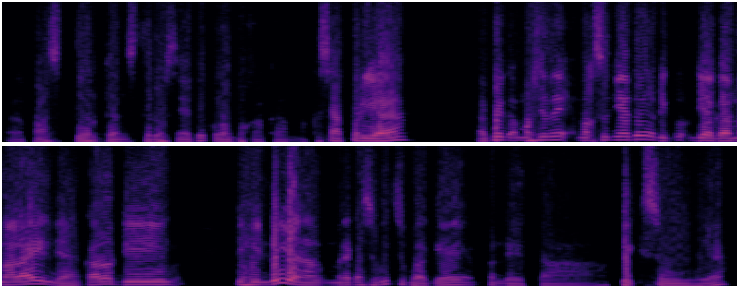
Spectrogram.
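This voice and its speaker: A man's voice: medium pitch, moderate pace, warm tone, dry recording, low-quality recording. A man teaching a casual classroom lecture, chatty, asking students questions and drifting into asides.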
